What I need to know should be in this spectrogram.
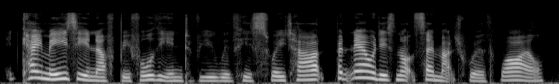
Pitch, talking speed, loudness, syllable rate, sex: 205 Hz, 205 wpm, -19 LUFS, 5.1 syllables/s, female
